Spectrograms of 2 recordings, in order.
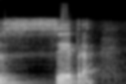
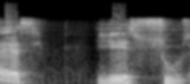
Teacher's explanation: o z vai vibrar a sua mão e o s vai parecer que não tem não tem nenhum tipo de som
